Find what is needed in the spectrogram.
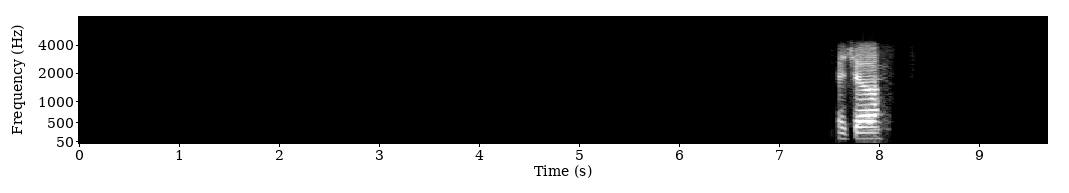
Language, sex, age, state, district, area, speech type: Dogri, male, 18-30, Jammu and Kashmir, Samba, rural, conversation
